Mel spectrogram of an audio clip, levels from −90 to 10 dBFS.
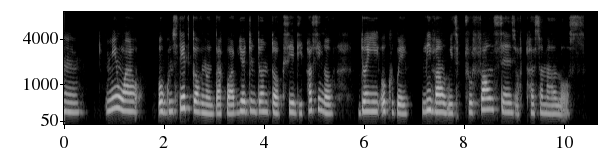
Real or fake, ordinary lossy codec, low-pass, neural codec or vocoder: fake; none; 7.2 kHz; codec, 16 kHz, 4 kbps, FunCodec, trained on Chinese and English, 50 frames a second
